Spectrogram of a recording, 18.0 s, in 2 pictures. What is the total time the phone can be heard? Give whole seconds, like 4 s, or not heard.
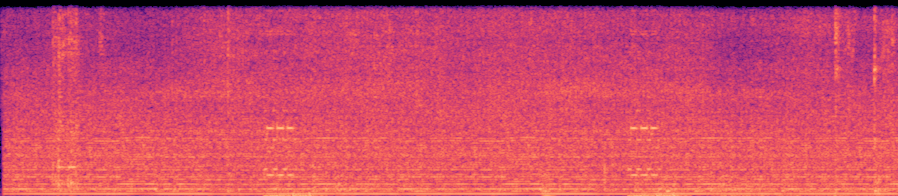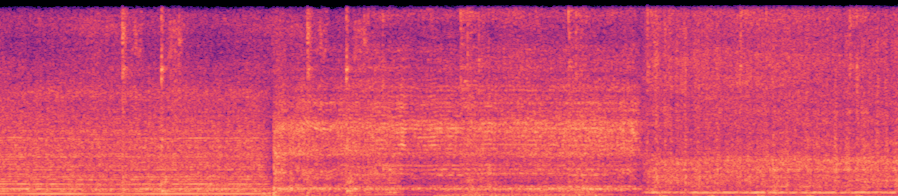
3 s.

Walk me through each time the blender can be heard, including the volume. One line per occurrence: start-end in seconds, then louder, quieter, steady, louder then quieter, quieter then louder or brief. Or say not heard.
0.0-17.9 steady.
